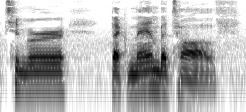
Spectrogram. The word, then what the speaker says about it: Timur Bekmambetov: The crazy Russian dude, I'm going to say this wrong, Timur Bekmambetov.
